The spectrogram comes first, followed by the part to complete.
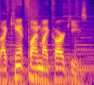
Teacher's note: Now picture a Brit saying the same sentence, "I can't find my car keys." The A in can't is longer and the R in car is softer or sometimes entirely dropped.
